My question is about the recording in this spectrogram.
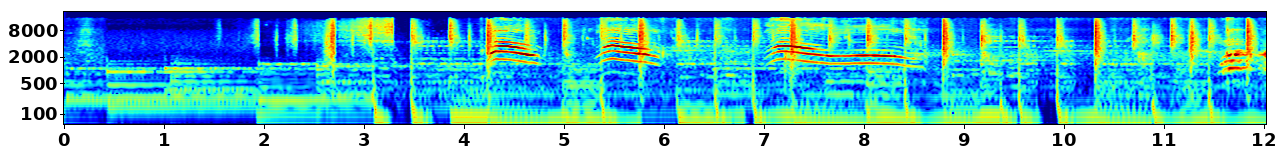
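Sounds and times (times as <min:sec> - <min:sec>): background music: 0:00.0 - 0:12.0
kitten meowing: 0:04.2 - 0:06.2, 0:06.9 - 0:08.6.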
